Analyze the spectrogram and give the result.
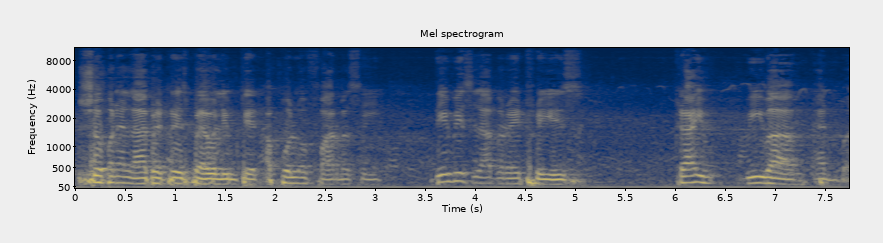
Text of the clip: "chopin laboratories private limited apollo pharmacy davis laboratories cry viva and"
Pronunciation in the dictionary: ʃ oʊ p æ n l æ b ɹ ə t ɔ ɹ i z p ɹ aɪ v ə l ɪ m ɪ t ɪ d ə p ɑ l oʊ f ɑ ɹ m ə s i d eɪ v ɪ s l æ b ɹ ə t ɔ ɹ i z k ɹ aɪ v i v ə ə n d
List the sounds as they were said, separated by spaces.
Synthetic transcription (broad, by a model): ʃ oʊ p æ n l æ b ɹ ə t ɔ ɹ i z p ɹ aɪ v ə l ɪ m ɪ t ɪ d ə f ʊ l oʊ f ɑ ɹ m ə s i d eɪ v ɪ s l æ b ɹ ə t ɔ ɹ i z k ɹ aɪ v i v ə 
